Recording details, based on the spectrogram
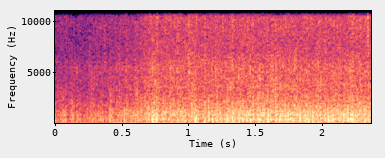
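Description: Steady rain pours down outdoors during a day-long downpour in Uttar Pradesh or Rajasthan, a dense, even hiss of drops that swells slightly after the first moment and holds loud and continuous with no voices.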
